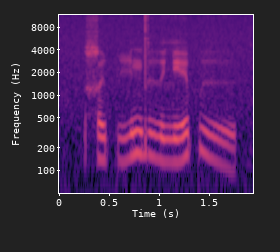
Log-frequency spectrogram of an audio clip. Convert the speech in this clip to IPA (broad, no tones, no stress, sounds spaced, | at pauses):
χ i p i n d ɨː lʲ e p ɨː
